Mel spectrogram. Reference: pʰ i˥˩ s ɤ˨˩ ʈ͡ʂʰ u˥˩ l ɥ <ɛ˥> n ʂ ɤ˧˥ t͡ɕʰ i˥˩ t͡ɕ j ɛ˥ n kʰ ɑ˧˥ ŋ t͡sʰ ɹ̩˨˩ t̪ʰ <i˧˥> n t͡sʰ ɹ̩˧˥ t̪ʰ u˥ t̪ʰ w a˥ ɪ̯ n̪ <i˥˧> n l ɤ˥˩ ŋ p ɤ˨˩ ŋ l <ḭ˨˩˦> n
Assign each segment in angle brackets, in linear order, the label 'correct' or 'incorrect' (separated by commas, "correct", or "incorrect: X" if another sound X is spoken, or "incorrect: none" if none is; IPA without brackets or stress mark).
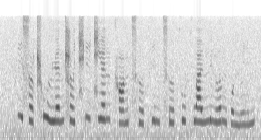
incorrect: ɛ˧˥, incorrect: i˥˩, incorrect: y˥˧, incorrect: i˧˥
